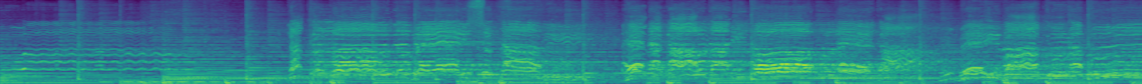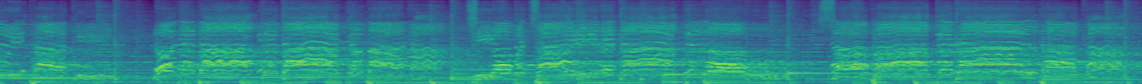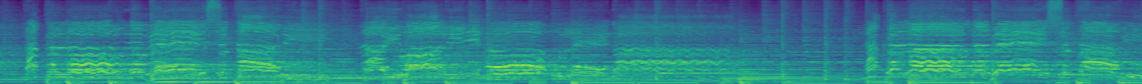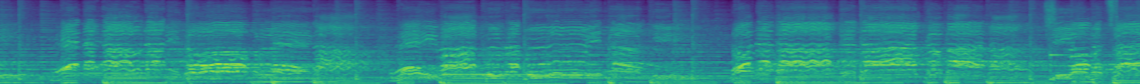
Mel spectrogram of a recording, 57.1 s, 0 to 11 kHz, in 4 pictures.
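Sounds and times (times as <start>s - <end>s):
women singing gospel in harmony: 0.0s - 2.4s, 3.5s - 38.3s, 39.2s - 57.0s
instrumental backing: 0.0s - 57.0s.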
